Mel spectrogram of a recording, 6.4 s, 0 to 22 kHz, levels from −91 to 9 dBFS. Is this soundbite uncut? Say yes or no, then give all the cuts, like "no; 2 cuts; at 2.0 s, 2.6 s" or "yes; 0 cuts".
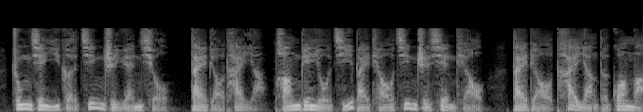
no; 1 cut; at 2.7 s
